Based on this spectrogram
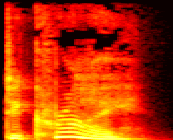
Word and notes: decry: British English

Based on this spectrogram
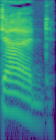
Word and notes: dud: American English

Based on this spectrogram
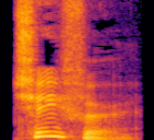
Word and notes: chafer: British English

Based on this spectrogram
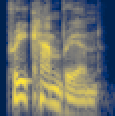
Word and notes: precambrian: British English

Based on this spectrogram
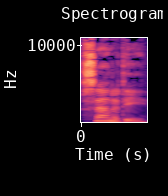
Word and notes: sanity: American English

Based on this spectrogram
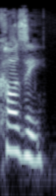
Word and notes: cossie: American English

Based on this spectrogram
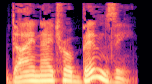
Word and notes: dinitrobenzene: British English

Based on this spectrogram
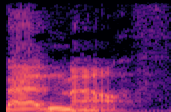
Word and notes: bad mouth: American English

